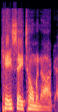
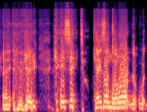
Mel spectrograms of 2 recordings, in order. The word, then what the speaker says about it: Keisei Tominaga: Charles Barkley is going to be amazed by a guy on Nebraska's team named Keisei Tominaga. Keisei Tominaga? He's going to pronounce it wrong. I can guarantee you that. Keisei Tomagana?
